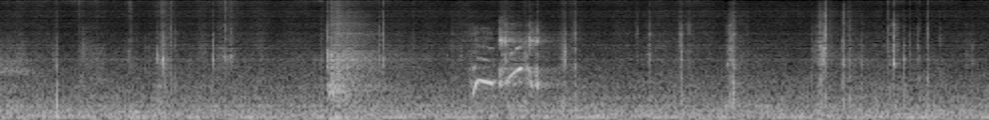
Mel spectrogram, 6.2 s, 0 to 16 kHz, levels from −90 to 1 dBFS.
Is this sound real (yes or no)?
no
